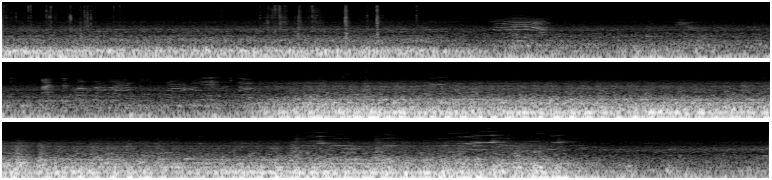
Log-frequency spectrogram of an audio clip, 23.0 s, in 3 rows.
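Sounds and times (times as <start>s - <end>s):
train rumbling inside carriage: 0.0s - 23.0s.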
